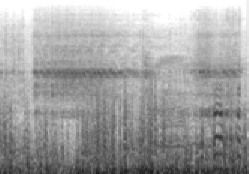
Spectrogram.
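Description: Wind buffeting the microphone, with the mechanical whir and ticking of a spinning reel working under a hooked fish. A steady high whine sets in shortly after the start.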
